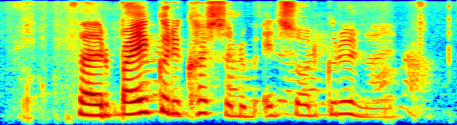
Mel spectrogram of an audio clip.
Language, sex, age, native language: Icelandic, female, 11, Icelandic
